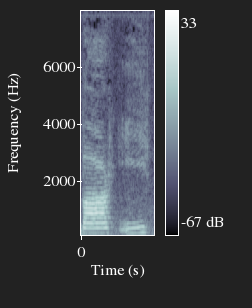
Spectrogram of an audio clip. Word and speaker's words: barry: it's number four is barry pronounced bar e about re and it's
